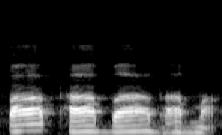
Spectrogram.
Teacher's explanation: हमारे जो ओठ है दोनों ओष्ठ टकराते हैं। पा फा बिना ओष्ठ के कुछ नहीं हो सकता।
